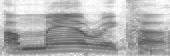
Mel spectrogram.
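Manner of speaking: America with second syllable "me" stressed and stretched. Hindi pronunciation lesson on america, stress on 'me' in america. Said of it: "मैं को खींचना है".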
